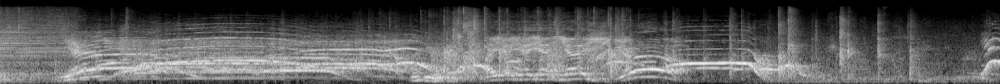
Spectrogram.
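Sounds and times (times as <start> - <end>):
audience cheering and whooping: 0.6 - 8.3, 9.7 - 10.0.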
